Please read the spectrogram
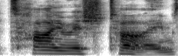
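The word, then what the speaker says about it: Thairish Times: Mark says, "Okay, so um, if you go to Tyrish Times, that's spelled T h ai as in Thai and then rish as in Irish.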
